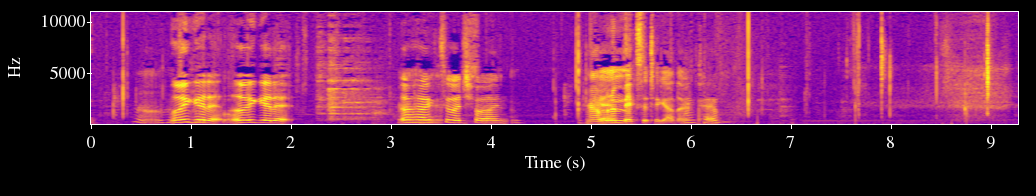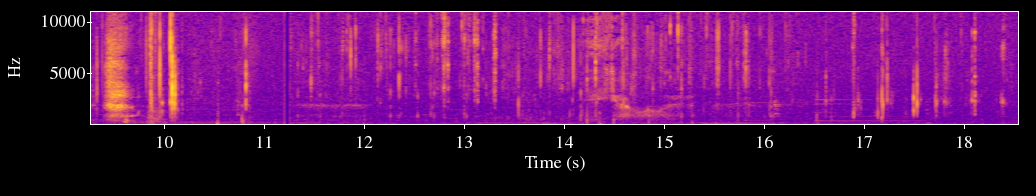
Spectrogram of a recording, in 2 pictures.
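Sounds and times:
speech: 0.9s - 2.1s, 3.1s - 4.4s, 4.9s - 6.5s
female cat chewing chunks of food: 6.5s - 18.5s
faint whispery voices: 14.2s - 16.1s.

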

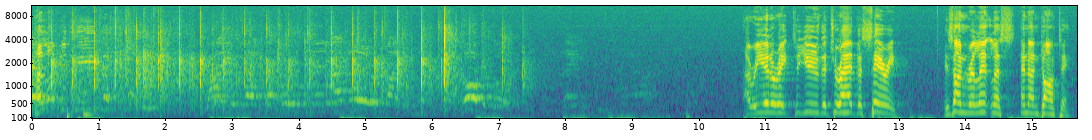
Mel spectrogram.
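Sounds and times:
crowd clapping along: 0.0s - 7.6s
speech: 10.9s - 13.1s, 13.7s - 15.6s.

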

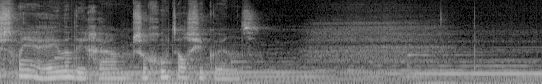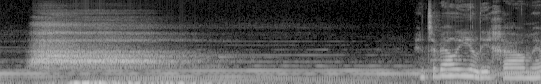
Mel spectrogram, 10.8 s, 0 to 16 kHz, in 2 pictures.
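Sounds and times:
soft sustained musical drone: 0.0s - 10.8s
speech: 0.2s - 2.7s, 9.6s - 10.8s
deep breath during a guided relaxation exercise: 3.0s - 4.7s, 5.5s - 8.7s.

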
